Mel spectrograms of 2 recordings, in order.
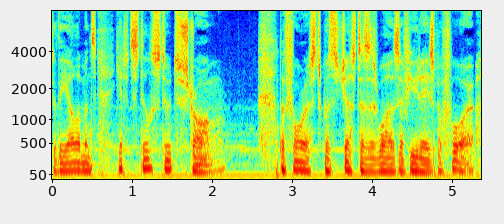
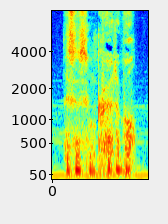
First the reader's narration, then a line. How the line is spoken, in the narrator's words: I whispered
